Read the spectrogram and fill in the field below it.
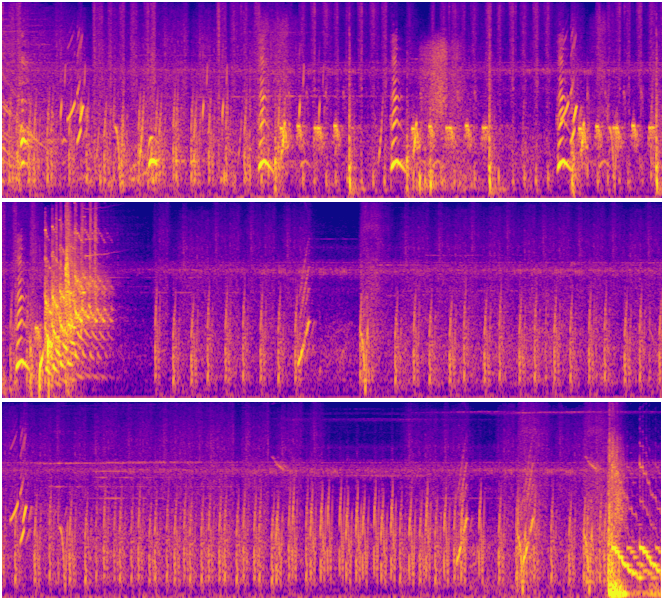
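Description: Cheerful video game music plays.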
